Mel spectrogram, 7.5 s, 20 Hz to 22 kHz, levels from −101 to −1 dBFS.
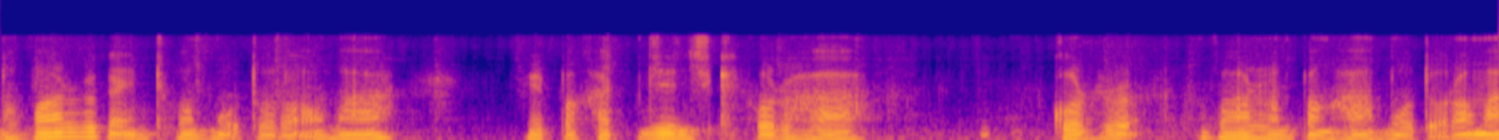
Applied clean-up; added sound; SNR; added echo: neural separator model SepFormer DNS4.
